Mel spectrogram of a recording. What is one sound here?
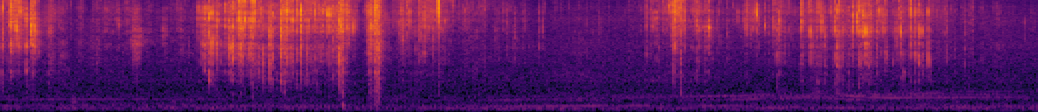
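Sticky latex peels and crackles off skin close up.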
